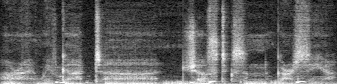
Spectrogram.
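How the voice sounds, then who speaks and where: A man is whispering in a relaxed tone. Noticeable background noise runs behind him. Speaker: sports card ASMR host and comedian. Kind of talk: soft-spoken ASMR card-collecting talk. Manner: soft-spoken, relaxed, humorous.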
